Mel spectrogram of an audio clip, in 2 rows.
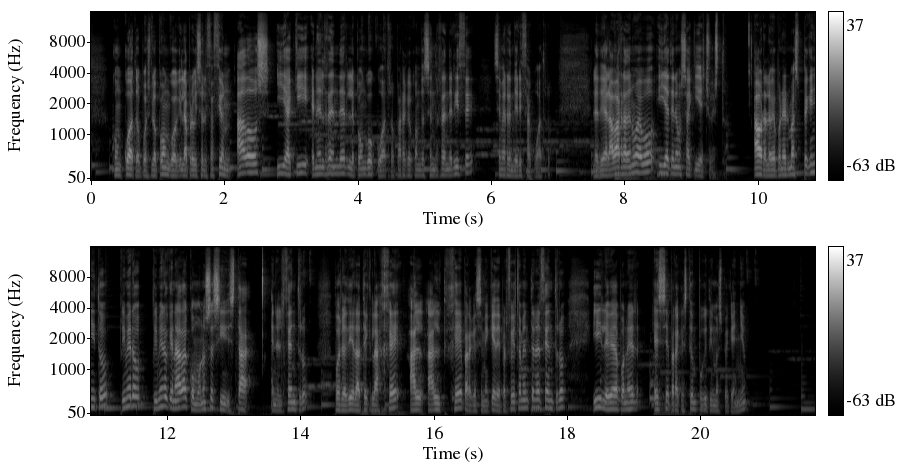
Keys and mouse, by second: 0.8 click, 1.1 click, 4.3 click, 5.4 middle click, 7.8 KP_Divide, 12.9 g, 15.3 alt+g, 16.7 middle click, 17.5 middle click, 19.3 s.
